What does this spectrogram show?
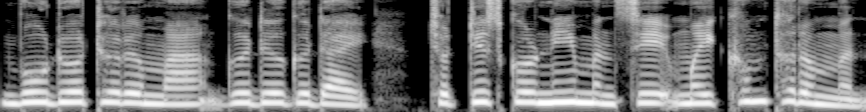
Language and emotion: Bodo, neutral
